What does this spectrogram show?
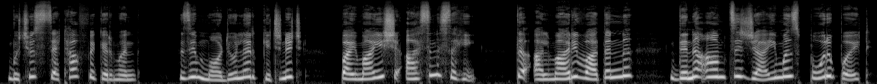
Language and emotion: Kashmiri, fearful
